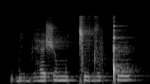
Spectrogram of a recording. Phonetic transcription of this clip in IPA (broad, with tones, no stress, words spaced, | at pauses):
ɓi˨bʱæ˦ʃɵ˦ mi˧ǀy˧dɵ˦v ǃø˦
